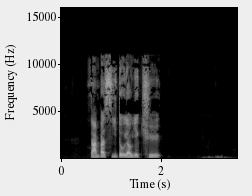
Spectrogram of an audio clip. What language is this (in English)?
Cantonese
